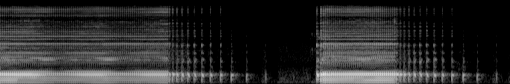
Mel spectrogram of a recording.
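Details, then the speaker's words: Refrigerator motocompressor after repair, test-run briefly without oil: steady even hum in two short runs, each ending with a brief spin-down rattle; the earlier loud knocking is gone. "quedó funcionando perfectamente ya no hace tanto ruido Como hacía el golpeteo así que ya estamos tranquilos de que tenemos otro motor para utilizar en nuestras heladeras"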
